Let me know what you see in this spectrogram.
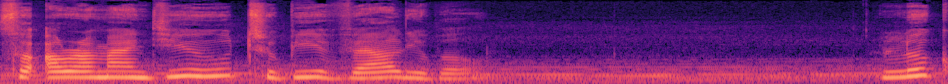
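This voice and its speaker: Over music in the background, someone with a non-native accent speaks at a very slow pace with ordinary pitch variation. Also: woman. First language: not English. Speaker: self-improvement content creator. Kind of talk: casual motivational talk, voice-over without face.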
